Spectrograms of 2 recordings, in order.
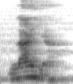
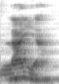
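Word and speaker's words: layá: Kasunod na pagbigkas natin ay mabilis. So, ginagamitan natin ito ng tuldig na palihis. So, para natin na pagbigkas ng salitang ito ay laya. Mabilis, laya.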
